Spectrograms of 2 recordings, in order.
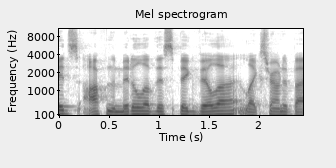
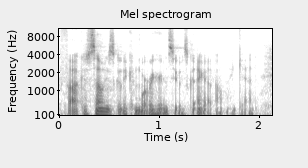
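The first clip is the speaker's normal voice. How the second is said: fast, hushed muttering under the breath; 8 dB quieter than usual. A game master voices a stable owner who sees the broom, cursing to himself. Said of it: "starts cursing to himself".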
